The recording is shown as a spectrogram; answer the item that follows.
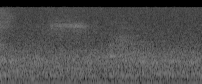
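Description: Low, steady room hiss with one faint, brief scratch of a whiteboard marker about two-thirds of a second in.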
